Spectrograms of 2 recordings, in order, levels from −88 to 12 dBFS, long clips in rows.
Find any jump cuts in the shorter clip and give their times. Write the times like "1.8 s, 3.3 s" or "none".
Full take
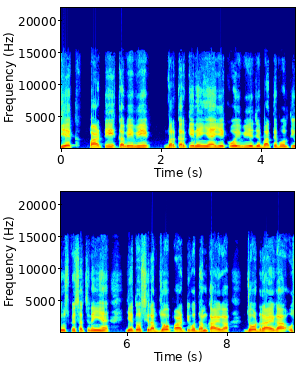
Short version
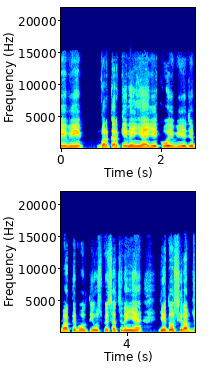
none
